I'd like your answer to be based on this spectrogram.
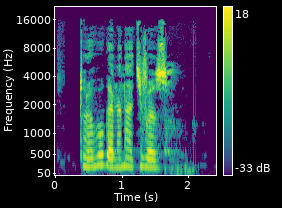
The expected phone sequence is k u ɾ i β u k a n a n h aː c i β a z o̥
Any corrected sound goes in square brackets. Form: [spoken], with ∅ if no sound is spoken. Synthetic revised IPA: [t] u ɾ [a] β u [ɡ] a n a n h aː c i β a z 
